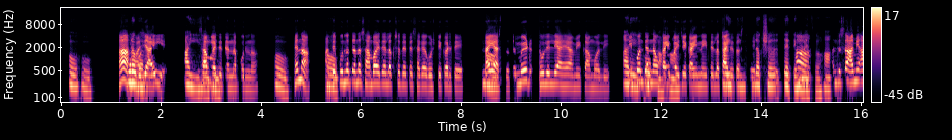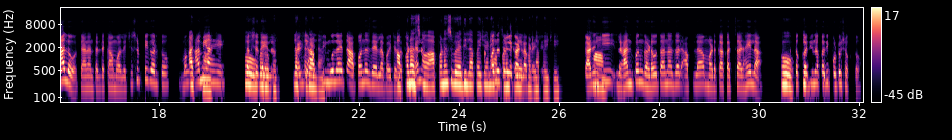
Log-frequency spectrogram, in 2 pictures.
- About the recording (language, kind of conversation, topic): Marathi, podcast, काम सांभाळत मुलांसाठी वेळ कसा काढता?
- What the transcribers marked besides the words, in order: distorted speech; static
